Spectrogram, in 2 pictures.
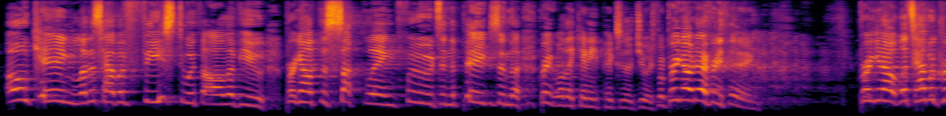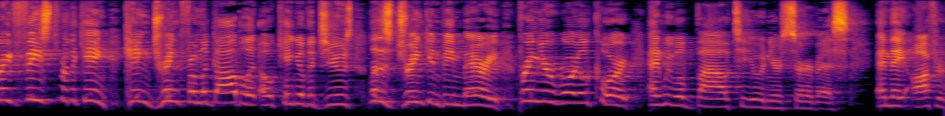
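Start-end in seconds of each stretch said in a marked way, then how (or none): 0.1-5.2 sarcastic feast call, pitched high and loud; mock royal toast. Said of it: "as a mockery". 8.6-18.0 high and loud sarcastic toast; hammed-up courtier bowing in scorn; mock royal feast. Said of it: "laughing and giggling".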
